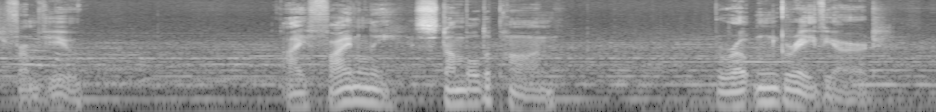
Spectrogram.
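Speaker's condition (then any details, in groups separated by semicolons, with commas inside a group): No condition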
